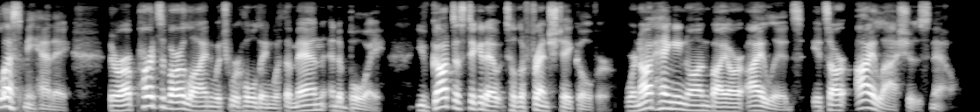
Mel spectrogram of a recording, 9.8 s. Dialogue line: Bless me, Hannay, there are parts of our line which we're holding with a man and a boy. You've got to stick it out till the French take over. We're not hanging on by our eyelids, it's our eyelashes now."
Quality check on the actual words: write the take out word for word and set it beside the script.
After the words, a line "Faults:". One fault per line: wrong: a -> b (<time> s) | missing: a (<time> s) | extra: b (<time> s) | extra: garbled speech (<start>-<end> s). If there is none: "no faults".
Bless me, Hannay, there are parts of our line which we're holding with a man and a boy. You've got to stick it out till the French take over. We're not hanging on by our eyelids, it's our eyelashes now."
Faults:
no faults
